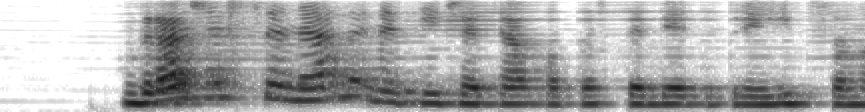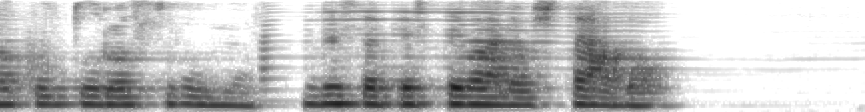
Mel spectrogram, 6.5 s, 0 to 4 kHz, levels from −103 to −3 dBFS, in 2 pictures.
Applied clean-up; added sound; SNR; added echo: neural mask model DeepFilterNet 3.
